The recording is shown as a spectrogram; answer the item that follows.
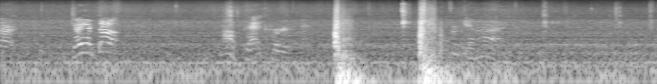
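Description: Two car doors slamming shut, heard from inside the SUV's cabin, one a little under a second after the other.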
